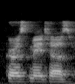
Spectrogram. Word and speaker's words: Gross-Matos: And I want to apologize to Gross-Matos for pronouncing his last name as Moss. That was just a brain fart.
